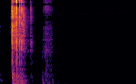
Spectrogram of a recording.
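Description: Skittles dropped into a small plastic bowl: a brief clatter of hard-shelled candy against plastic, followed by a fainter click.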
